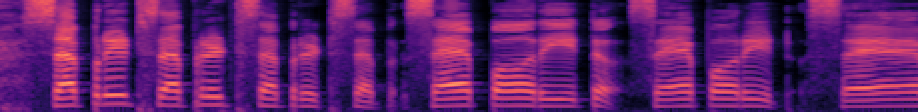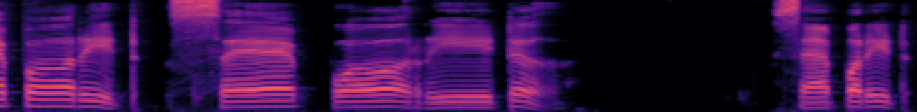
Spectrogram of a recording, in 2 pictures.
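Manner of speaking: सेपरेट drawn out slowly, "sep-a-rate"; slow teacher's drill of सेपरेट; careful pronunciation. Shown as a demonstration. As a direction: stretch सेपरेट syllable by syllable, slowly. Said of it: "सही है".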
